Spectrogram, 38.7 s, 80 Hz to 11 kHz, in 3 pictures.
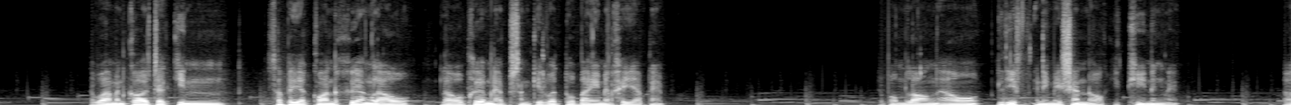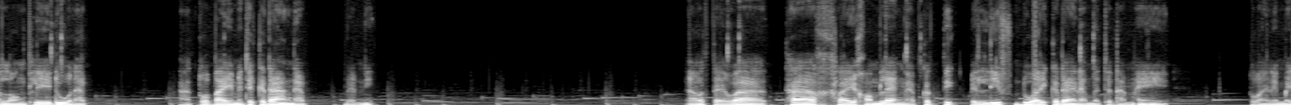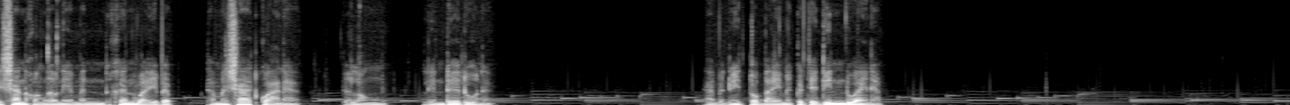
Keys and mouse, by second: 8.4 F6, 8.4-38.7 drag, 11.9 F6, 22.6 F6, 30.4 shift+z.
